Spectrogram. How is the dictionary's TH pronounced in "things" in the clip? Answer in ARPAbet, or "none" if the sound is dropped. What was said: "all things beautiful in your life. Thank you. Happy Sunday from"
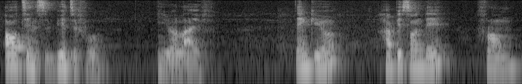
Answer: T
